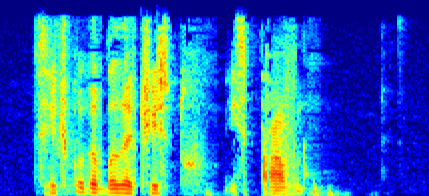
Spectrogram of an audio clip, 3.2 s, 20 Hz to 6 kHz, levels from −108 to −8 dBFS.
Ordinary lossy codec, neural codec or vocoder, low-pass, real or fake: AAC, 24 kbps; none; 5.4 kHz; real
